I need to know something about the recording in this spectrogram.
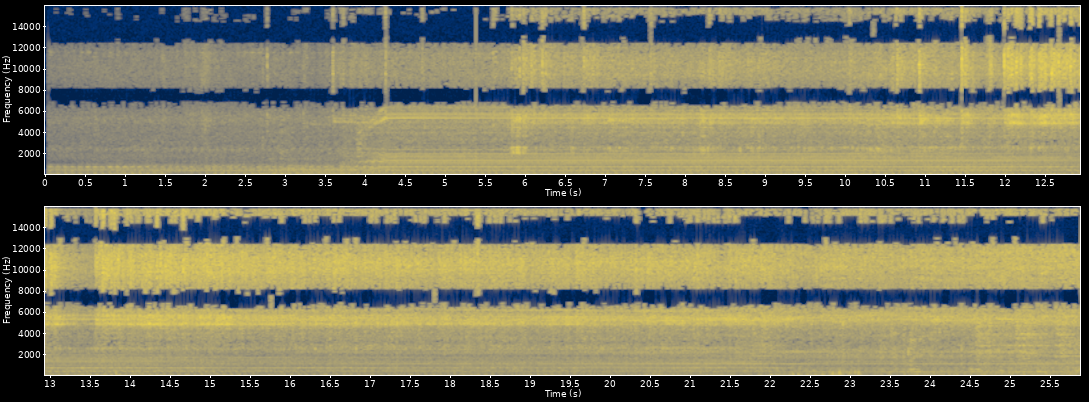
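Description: Domestic multipurpose flour mill (aata chakki) switched on about four seconds in: its electric motor spins up with a short rising whine and then runs steadily with a high, even whine over a lower hum.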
